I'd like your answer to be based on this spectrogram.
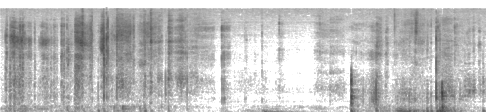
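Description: Fingertips flip and turn the thin glossy paper pages of a large hardcover space book at the lower corner. Soft, crisp rustling and papery swishes come in quick bursts, with a quieter pause in the middle. A few sharper snaps land as pages fall over near the end.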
